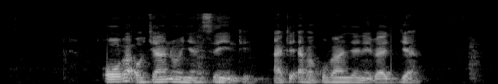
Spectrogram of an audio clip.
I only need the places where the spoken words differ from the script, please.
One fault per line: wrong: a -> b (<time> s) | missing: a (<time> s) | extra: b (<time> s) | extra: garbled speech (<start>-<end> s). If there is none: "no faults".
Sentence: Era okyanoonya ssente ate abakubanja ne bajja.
wrong: Era -> Oba (1.1 s)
